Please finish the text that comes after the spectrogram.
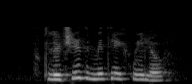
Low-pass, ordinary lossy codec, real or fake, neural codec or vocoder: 7.2 kHz; MP3, 24 kbps; fake; vocoder, 44.1 kHz, 128 mel bands, Pupu-Vocoder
